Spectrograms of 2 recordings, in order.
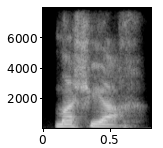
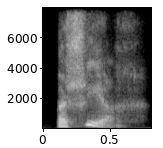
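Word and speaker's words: משיח: i a c h mashia or actually it's pronounced mashia mashia where and but Yeshua is pronounced Yeshua the emphasis on the second syllable but mashia is on the first so why am I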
